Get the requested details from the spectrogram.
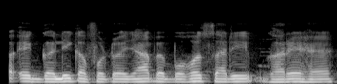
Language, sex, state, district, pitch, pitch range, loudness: Hindi, male, Jharkhand, Palamu, 130 Hz, 125-135 Hz, -14 LUFS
